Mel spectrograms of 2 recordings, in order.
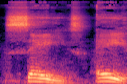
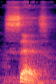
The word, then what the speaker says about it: says: A lot of students will pronounce it the way they see it and read it like says, kind of using the A like say diphthong. But a native speaker uses the E like bed vowel, so it should sound like this, says.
